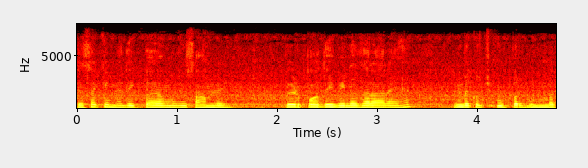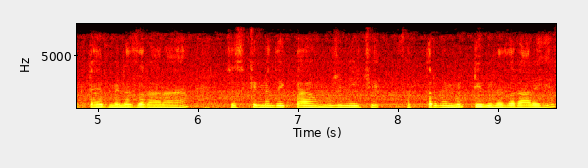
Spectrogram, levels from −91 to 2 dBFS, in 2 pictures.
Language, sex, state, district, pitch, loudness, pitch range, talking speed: Hindi, male, Bihar, Katihar, 160 Hz, -17 LUFS, 150-170 Hz, 265 wpm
